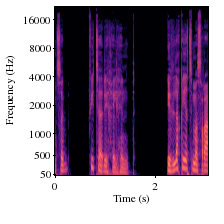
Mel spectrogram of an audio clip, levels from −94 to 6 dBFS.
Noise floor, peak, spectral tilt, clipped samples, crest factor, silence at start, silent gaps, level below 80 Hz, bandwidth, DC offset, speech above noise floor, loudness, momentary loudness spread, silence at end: under -90 dBFS; -8 dBFS; -4.5 dB/octave; under 0.1%; 20 dB; 0 s; 0.40-0.67 s, 1.72-2.24 s; -48 dBFS; over 20 kHz; under 0.1%; over 64 dB; -27 LUFS; 10 LU; 0 s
